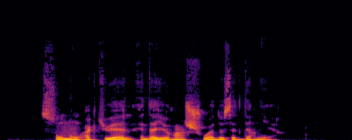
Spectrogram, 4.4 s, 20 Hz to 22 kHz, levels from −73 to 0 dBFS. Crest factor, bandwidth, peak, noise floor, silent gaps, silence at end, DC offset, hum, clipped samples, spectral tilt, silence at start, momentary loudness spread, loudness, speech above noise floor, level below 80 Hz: 14 dB; 11 kHz; -2 dBFS; -71 dBFS; none; 0.95 s; under 0.1%; none; under 0.1%; -7 dB/octave; 0.55 s; 8 LU; -17 LUFS; 55 dB; -48 dBFS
